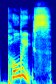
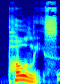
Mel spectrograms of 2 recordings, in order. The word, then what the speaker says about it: police: Police. A lot of learners put the stress on the first part, police, but native speakers stress the second part, police.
